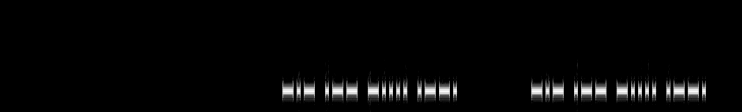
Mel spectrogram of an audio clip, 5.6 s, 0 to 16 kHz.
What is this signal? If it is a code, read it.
Morse code, heard as a keyed tone, about 46 wpm, 700 Hz. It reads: KW6P KW6P
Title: USA Call Signs - 4 Characters - Repeated 2x - 45wpm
